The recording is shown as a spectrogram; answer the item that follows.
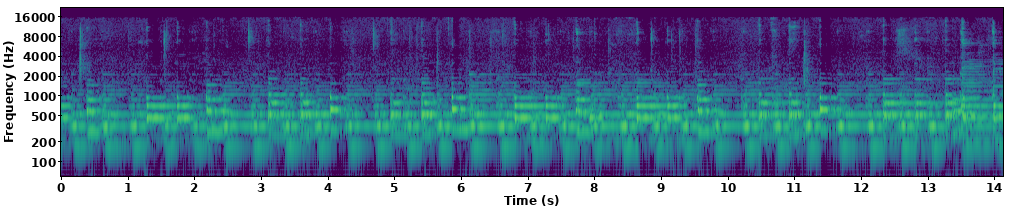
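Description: Khakass khomys, a long-necked plucked lute, played solo: a low note plucked over and over in an even rhythm under a melody of plucked higher notes.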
